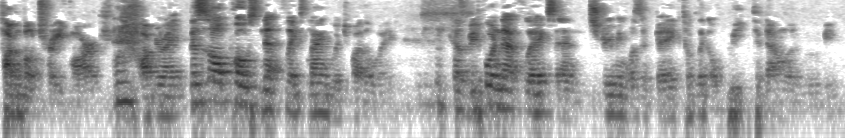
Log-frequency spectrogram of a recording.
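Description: A man's voice: medium pitch, expressive, a little fast, slight background noise. A young man doing a brash, profane stand-up set at an open mic, laughing between punchlines. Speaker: stand-up comedian. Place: small comedy club stage, in front of an audience. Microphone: handheld mic, filmed from far back in the room. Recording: roomy club sound from far off. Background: audience laughter.

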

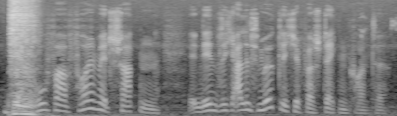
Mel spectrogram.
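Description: A man's voice: fairly high pitch, big pitch swings, normal speed, background noise. A man voicing a cheeky, defiant teenage village boy in a video game, boyish, slangy and cocky, with a flair for dramatic tall tales. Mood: spooky, dramatic.

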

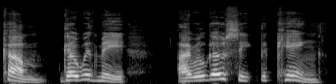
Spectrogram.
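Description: An actor playing a fussy, self-assured older royal counsellor in a classical drama reading, wordy and pompous. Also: male voice, high voice, sing-song, measured pace, no room sound, heavily acted. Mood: urgent, regretful.

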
